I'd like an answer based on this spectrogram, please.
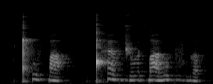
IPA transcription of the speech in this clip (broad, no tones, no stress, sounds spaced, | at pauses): ǃʰ u v k͡p a | ǃʰ ɛ v d͡ʒ u l ɘ ɡ͡b a l u p v ə̤ ɡ ə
